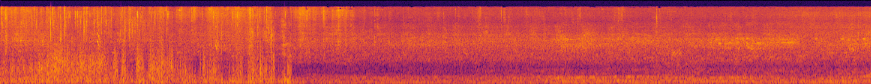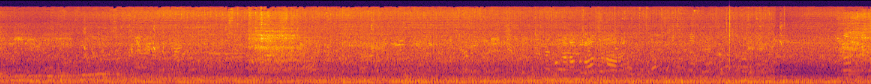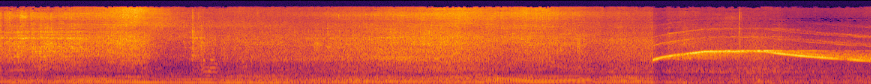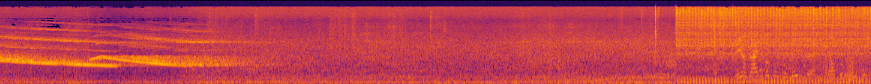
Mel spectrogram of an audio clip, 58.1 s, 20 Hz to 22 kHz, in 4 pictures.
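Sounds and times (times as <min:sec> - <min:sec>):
motorcycle engines passing: 0:00.0 - 0:58.0.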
